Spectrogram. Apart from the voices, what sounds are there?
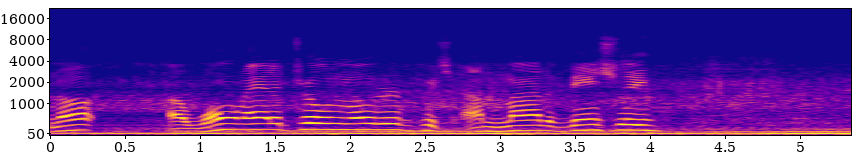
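traffic passing by on a nearby main highway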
